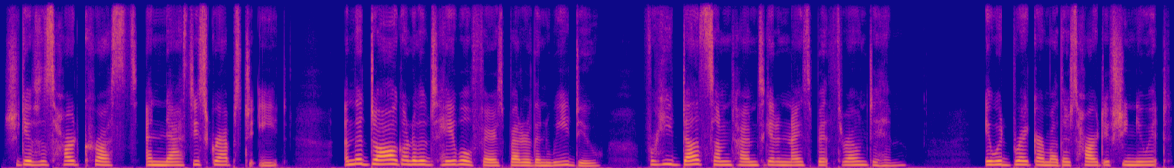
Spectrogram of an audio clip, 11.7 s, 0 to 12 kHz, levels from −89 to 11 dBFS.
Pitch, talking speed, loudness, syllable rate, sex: 240 Hz, 215 wpm, -20 LUFS, 5.2 syllables/s, female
